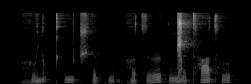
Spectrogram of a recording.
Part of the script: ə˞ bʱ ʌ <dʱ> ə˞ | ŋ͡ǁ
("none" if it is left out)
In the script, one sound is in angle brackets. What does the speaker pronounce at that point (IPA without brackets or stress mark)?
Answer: t͡s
